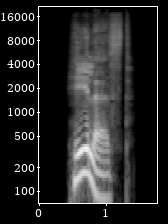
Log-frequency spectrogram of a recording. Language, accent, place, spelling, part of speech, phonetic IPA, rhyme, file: German, Germany, Berlin, hehlest, verb, [ˈheːləst], -eːləst, De-hehlest.ogg
- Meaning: second-person singular subjunctive I of hehlen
